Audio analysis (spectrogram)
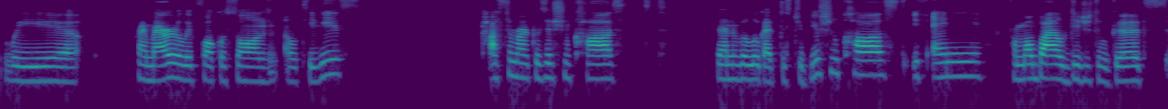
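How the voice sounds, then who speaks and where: A middle-aged woman from Ukraine giving a conference presentation, explaining in a measured way and lifting her voice on key words. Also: lowish voice. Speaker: conference speaker, company executive.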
